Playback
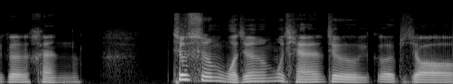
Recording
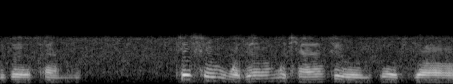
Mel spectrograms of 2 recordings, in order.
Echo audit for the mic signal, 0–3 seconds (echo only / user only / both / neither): echo only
